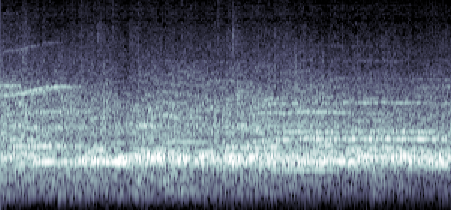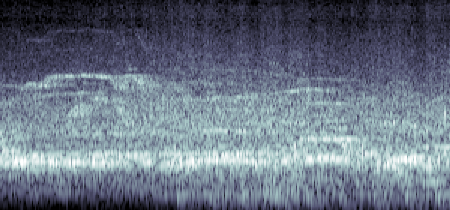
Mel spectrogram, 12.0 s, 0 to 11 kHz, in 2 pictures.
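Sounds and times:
crowd cheering and applauding: 0:00.0 - 0:12.0
crowd shouts: 0:00.0 - 0:12.0.

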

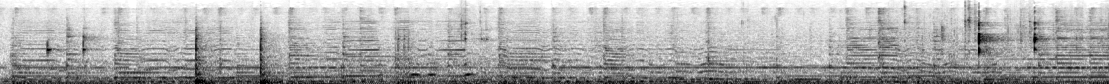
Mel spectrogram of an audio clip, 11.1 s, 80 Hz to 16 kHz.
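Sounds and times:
instrumental music: 0:00.0 - 0:11.0.

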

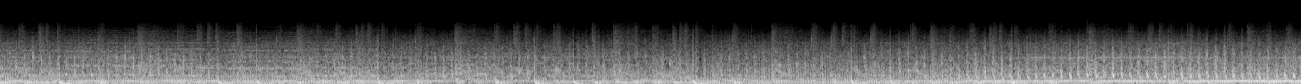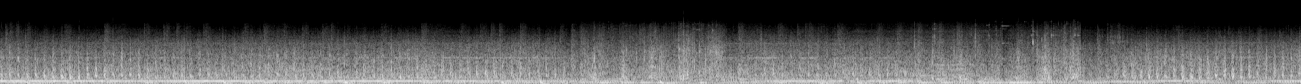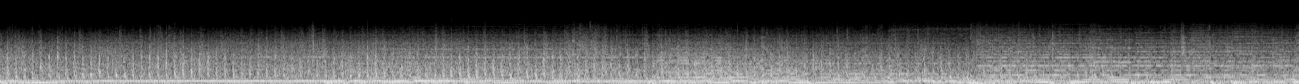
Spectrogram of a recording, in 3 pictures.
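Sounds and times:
film music: 0:00.0 - 0:39.0
helicopter rotor beating: 0:00.0 - 0:39.0
low engine drone: 0:00.0 - 0:39.0.

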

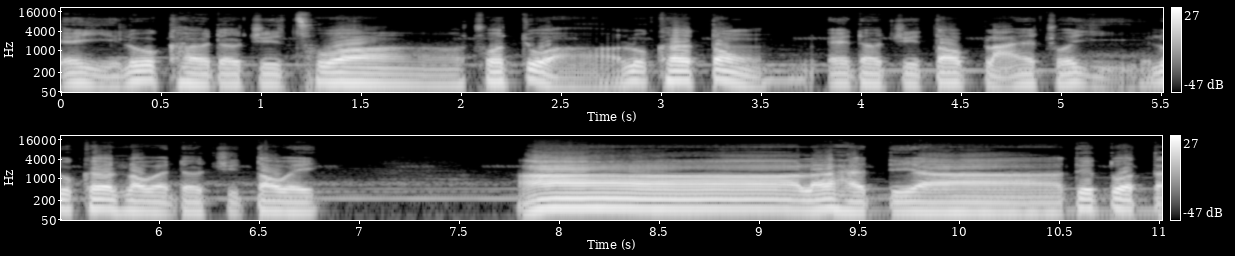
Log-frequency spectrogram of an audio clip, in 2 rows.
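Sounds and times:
man holding a low vowel: 0:04.8 - 0:10.3.

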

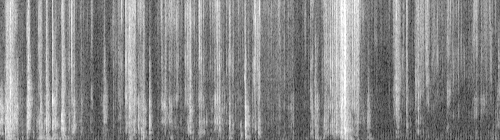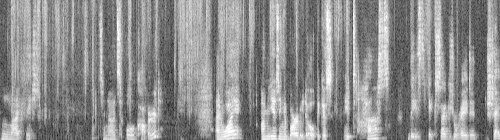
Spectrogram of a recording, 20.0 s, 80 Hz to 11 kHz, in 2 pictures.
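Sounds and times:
cling film crinkling and tearing: 0:00.0 - 0:17.0.

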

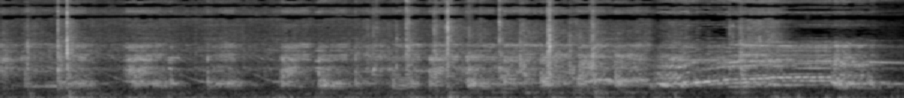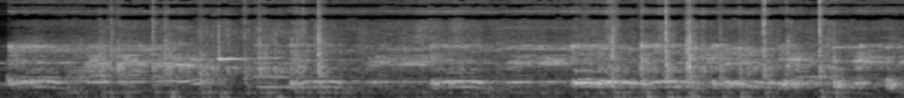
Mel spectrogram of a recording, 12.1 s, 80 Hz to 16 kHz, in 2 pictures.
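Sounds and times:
electronic dance music from toy speaker: 0:00.0 - 0:12.0.

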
